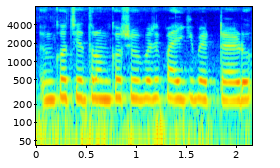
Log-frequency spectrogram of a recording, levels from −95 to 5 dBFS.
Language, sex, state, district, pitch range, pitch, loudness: Telugu, male, Andhra Pradesh, Srikakulam, 235-250 Hz, 245 Hz, -26 LUFS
